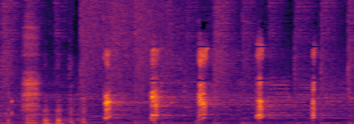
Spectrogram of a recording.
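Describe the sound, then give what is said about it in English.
A laughing gull gives a run of sharp, nasal, yelping calls, a quick cluster at first, then single notes spaced about half a second apart, loud and with no talking. “That was a gull. That was a laughing gull.”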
